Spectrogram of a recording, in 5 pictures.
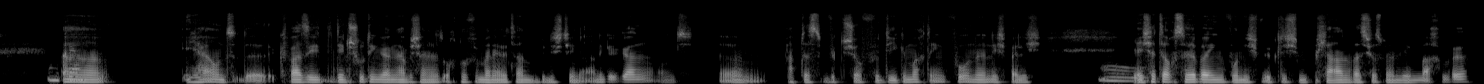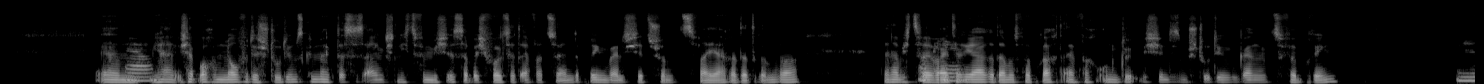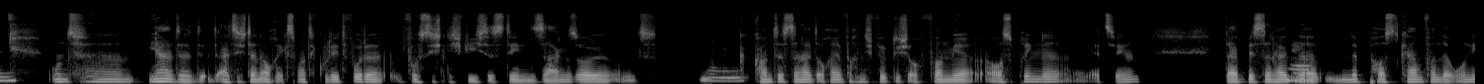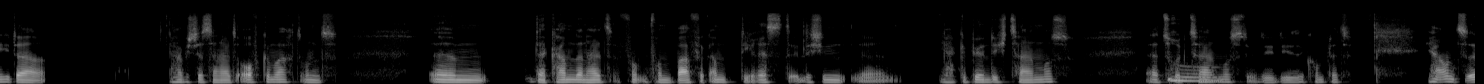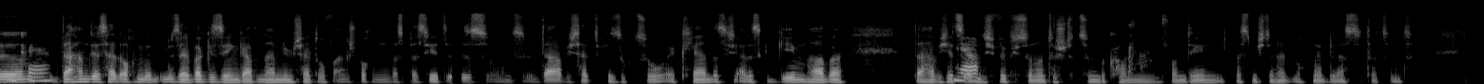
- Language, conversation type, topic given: German, advice, Wie erlebst du nächtliches Grübeln, Schlaflosigkeit und Einsamkeit?
- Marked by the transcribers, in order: other background noise; tapping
